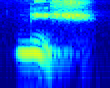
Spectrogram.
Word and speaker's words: niche: निश spelling कशी आहे बघा, NICHE, प्रोनाऊन्स करायचं आहे निश.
